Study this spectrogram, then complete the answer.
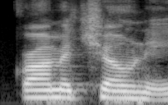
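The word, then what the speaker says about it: Gramiccioni: There it is, Gramachoni. Now, I don't know if he's pronouncing it correctly. That CCI should be a ch, but a lot of people pronounce it incorrectly as a Shoni or a Coney.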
